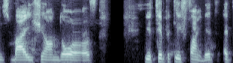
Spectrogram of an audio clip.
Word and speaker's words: Jean Dorff: it's Jean Dorff. spelled Jean, y'all, but it's pronounced Jean.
